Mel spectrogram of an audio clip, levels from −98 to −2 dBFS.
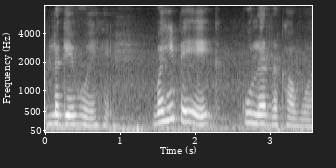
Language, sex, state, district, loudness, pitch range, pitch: Hindi, female, Madhya Pradesh, Dhar, -14 LUFS, 185-235 Hz, 205 Hz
